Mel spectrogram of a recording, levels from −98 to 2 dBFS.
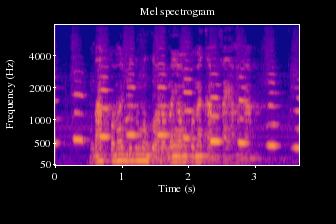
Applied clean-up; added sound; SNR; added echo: none; Wind instrument, woodwind instrument; -1 dB; reverberation time 0.7 s.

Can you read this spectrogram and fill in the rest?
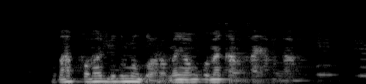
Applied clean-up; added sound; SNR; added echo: neural mask model DeepFilterNet 3.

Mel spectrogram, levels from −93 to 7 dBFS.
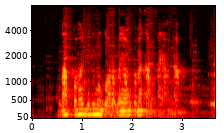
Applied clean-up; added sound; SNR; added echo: neural separator model SepFormer DNS4.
